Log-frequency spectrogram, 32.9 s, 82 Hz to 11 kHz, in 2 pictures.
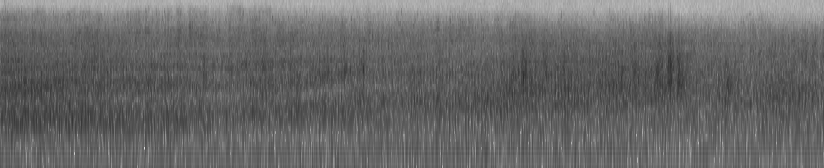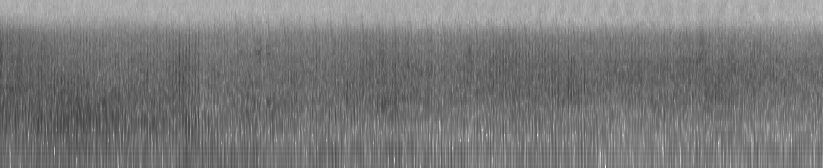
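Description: Mil Mi-8-family twin-turboshaft military helicopter flying low, then settling onto the runway, its main rotor and turbines running steadily. The noise is loudest at first and fades gradually as it comes down.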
